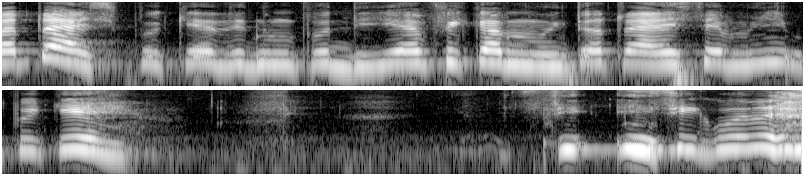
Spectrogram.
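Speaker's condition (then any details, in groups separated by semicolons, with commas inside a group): Cerebral palsy; from birth, medical negligence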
